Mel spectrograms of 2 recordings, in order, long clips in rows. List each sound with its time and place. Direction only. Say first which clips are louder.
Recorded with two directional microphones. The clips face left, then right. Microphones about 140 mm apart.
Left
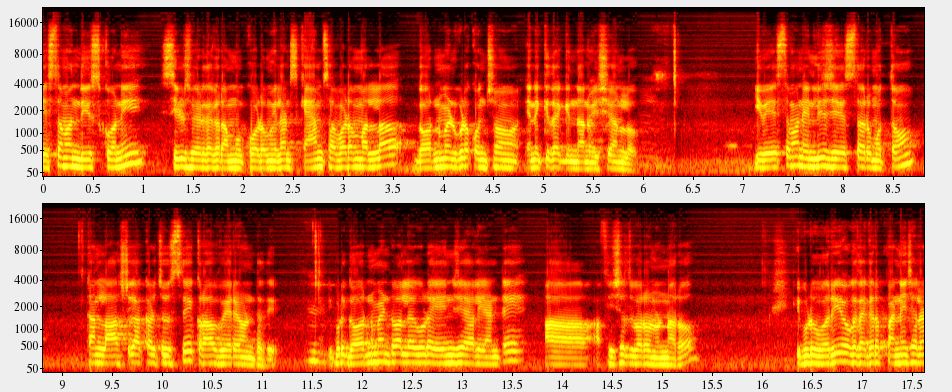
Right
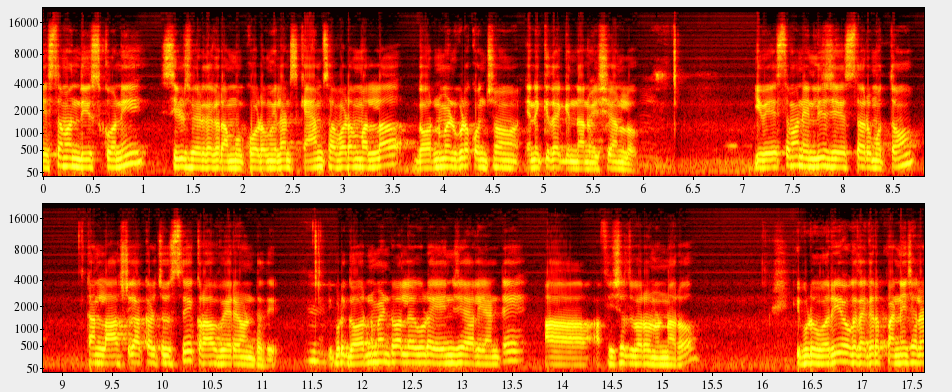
0.0 s speech: right 1 dB; 20° right (ahead or behind)
7.1 s speech: right 1 dB; 15° right (ahead or behind)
